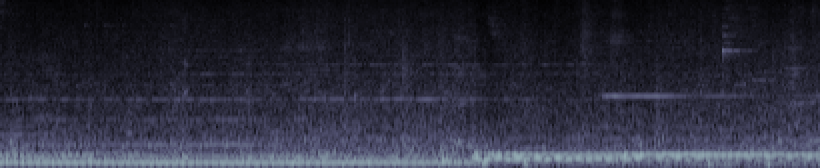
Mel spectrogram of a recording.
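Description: Live slow music of long sustained notes from violin and keyboard. A low held drone gives way to a higher held chord about halfway through.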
